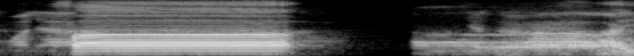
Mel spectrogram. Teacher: اوپر والے دانتوں کے کنارے اور نیچے والے ہونٹوں کا خشک حصہ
